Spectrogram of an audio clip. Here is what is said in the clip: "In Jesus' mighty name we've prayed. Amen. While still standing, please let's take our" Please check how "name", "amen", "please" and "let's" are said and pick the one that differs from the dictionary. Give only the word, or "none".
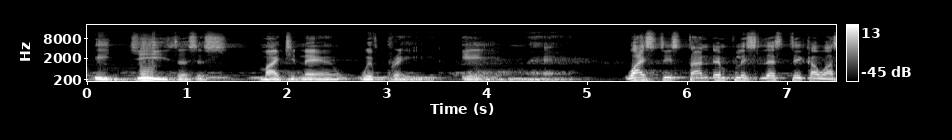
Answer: please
